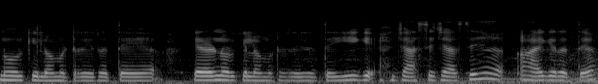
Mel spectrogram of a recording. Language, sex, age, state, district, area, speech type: Kannada, female, 18-30, Karnataka, Koppal, rural, spontaneous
